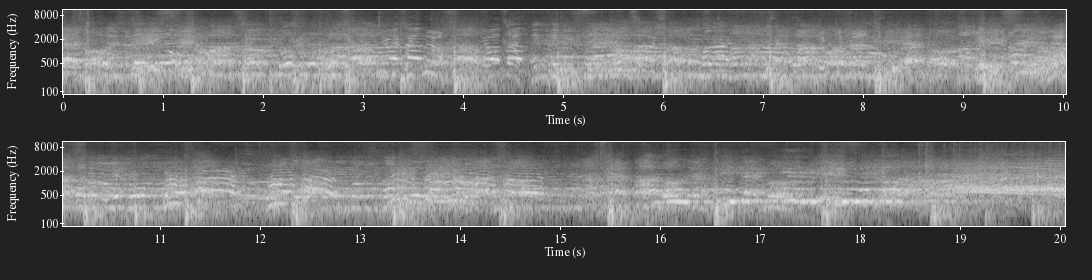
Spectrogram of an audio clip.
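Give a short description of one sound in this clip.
A large stadium crowd sings and chants loudly all around.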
